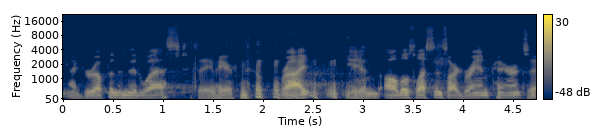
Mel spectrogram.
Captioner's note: laughing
